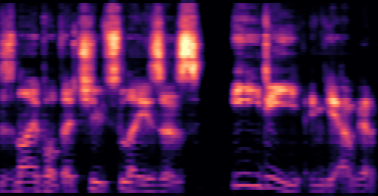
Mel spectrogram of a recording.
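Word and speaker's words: ED-E: ipod that shoots lasers edie and yeah i'm going to pronounce it that way no it's eddie but no the other one's eddie because it's ed hyphen e this one's e hyphen d e oh okay yeah c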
